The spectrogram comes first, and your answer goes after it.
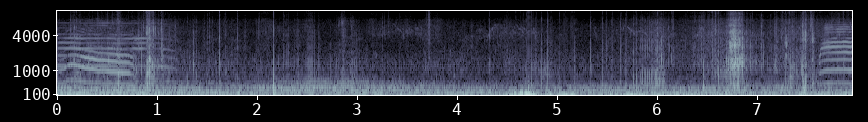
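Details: Feral cats on a cat island, filmed outdoors with a GoPro: a falling, harmonic meow at the start and another near the end, under a heavy low rumble of wind or handling noise and scattered clicks.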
